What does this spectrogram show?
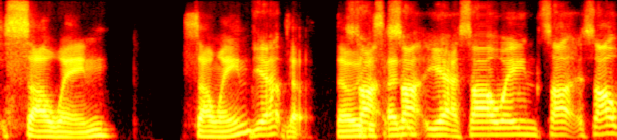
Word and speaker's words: Samhain: have uh something that looks like it should be pronounced samhain but because it's gaelic it's pronounced sawwain sawwain yeah saw wayne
